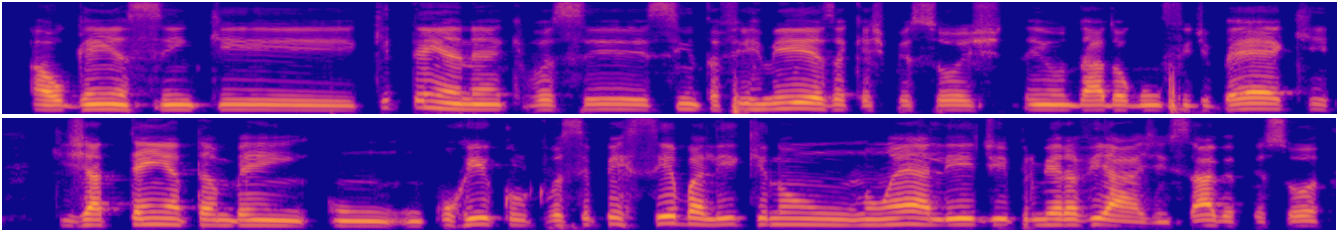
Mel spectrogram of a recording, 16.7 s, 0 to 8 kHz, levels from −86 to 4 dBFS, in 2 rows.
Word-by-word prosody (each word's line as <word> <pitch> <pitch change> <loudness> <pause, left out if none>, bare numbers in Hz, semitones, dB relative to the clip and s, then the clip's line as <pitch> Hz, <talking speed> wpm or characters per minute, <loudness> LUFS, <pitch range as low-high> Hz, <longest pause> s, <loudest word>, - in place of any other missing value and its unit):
alguém 130 +2 +3
assim 260 - 0
que 125 - -3
que 185 - -12
tenha, 170 -7 +2
né, 135 -1 +2
que - - -24
você 135 +1 -4
sinta 125 0 -6
firmeza, 145 -1 +1
que - - -12
as 120 - -8
pessoas 125 +1 -6
tenham 260 -1 +1
dado 125 - +1
algum 125 +1 -2
feedback, 135 - 0 0.3
que - - -18
já 145 +3 +5
tenha 160 +2 +2
também 140 - 0
um 245 -2 -2
um 235 - -6
currículo 320 - 0
que - - -18
você 135 +3 -5
perceba 175 +2 +1
ali, 160 +2 0
que 165 0 -5
não 160 -1 -3 0.3
não 150 +1 -1
é 170 +1 +6
ali 310 - +4
de 305 +2 -2
primeira 150 - +1
viagem, 120 -8 +1
sabe, 135 +1 +2
a - - -11
pessoa 125 +2 -6
140 Hz, 140 wpm, -24 LUFS, 130-165 Hz, 0.3 s, é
